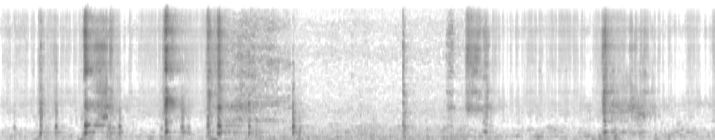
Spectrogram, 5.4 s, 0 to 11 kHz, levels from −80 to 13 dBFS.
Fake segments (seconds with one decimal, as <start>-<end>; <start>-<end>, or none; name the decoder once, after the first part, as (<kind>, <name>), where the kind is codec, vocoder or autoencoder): 0.0-1.7 (vocoder, BigVGAN v2); 3.5-5.4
